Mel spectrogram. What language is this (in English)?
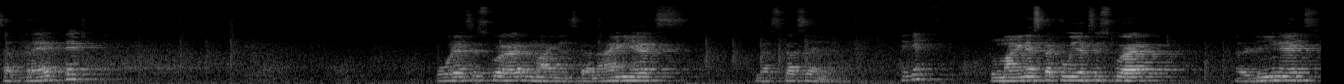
Hindi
